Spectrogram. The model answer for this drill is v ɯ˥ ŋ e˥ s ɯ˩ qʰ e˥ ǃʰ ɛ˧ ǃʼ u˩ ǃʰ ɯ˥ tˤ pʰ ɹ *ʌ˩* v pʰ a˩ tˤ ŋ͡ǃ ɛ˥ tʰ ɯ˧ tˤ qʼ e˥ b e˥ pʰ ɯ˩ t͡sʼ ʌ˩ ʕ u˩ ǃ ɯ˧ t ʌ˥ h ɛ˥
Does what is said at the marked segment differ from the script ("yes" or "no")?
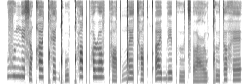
yes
